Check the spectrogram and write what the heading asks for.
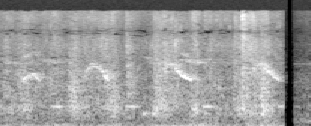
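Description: A chicken clucking: a series of about five short, arched calls over a low background rumble, cut off suddenly just before the end.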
